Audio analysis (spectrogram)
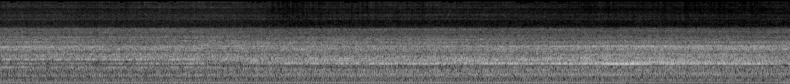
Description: Car makes weird noises when it first starts up. Not sure what it is.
